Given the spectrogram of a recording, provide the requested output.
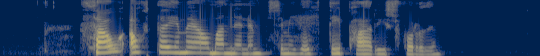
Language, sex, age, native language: Icelandic, female, 20-29, Icelandic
